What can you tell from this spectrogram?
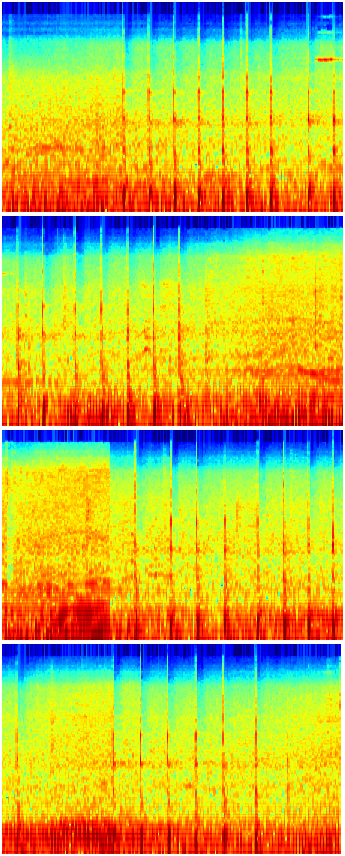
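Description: A cleaver chopping roast beef on a thick round wooden chopping block: sharp, regular knocks at about two to three a second, broken by a short pause about halfway through.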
